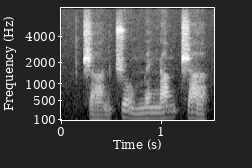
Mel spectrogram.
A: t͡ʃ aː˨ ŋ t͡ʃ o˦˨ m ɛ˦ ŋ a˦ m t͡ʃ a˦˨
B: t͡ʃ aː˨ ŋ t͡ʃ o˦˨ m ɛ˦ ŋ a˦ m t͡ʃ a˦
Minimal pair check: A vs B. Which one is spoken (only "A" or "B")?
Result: A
